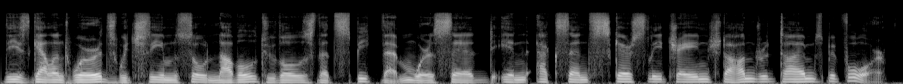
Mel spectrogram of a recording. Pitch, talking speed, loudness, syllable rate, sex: 105 Hz, 145 wpm, -18 LUFS, 4.0 syllables/s, male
